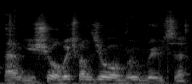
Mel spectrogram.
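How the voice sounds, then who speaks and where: A man's voice: fairly low pitch, steady tone, a little fast, over a noisy crowd. A man chatting casually as an interviewer in an informal conversation.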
